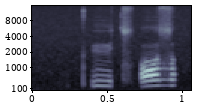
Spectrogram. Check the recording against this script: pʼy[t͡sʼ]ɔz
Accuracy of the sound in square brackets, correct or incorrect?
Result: correct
